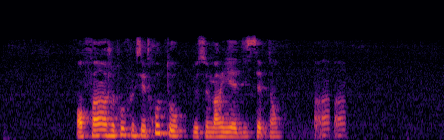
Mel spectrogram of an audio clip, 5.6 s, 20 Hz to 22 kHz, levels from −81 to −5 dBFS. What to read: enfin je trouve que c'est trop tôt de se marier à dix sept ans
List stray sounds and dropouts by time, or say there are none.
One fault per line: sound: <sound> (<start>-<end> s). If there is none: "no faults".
sound: laugh (3.9-4.3 s)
